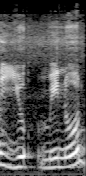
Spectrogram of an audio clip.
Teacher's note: حمزہ ساکنہ کے پڑھنے میں جھٹکا ہوتا ہے، تھوڑا جھٹکا دے کر پڑھ رہے ہیں ہم. یؤمنون واو ساکن سے پہلے پیش حرف مدہ.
